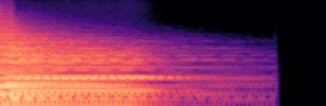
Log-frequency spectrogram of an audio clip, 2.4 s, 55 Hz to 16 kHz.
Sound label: A Minor 6th A, Chord; Am6 strummed; 5,7,4,5; JGuitar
